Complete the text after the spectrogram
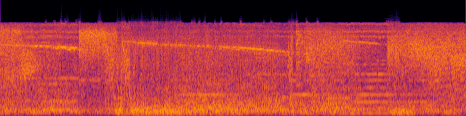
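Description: Laser blasts zap and whine.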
